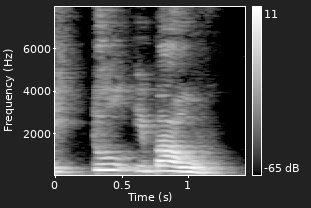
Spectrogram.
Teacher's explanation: Tanto itu quanto baú tem as sílabas com o U pronunciadas mais fortemente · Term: oxítonas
